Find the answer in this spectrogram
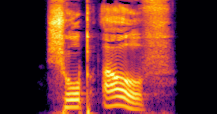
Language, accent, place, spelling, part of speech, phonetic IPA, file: German, Germany, Berlin, schob auf, verb, [ˌʃoːp ˈaʊ̯f], De-schob auf.ogg
- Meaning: first/third-person singular preterite of aufschieben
